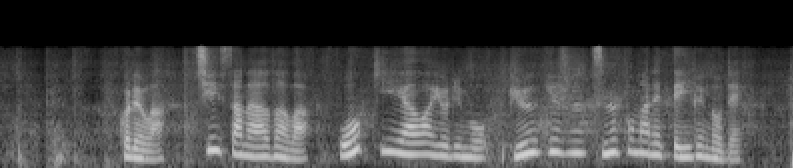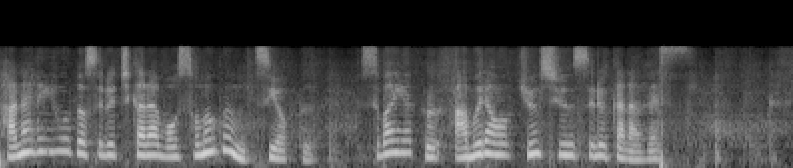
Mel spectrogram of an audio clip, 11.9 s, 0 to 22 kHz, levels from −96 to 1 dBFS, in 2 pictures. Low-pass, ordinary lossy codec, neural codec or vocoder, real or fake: none; none; codec, 16 kHz, 0.7 kbps, FocalCodec; fake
